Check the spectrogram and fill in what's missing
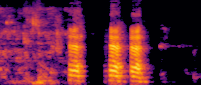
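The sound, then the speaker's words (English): Water runs into a bathtub to top up a bath that is getting too cold, with a steady, splashy hiss at the start, then a voice speaks a few short bursts over it before the sound fades into quiet. “Let me add some water as this is getting a little bit too cold.”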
